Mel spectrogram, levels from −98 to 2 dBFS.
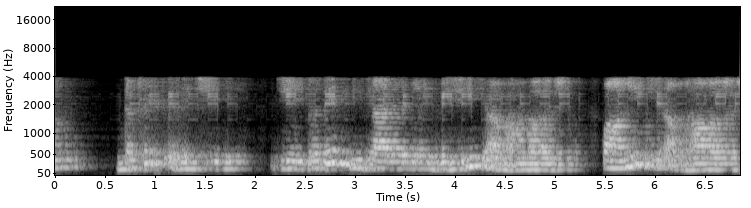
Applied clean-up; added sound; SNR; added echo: neural mask model DeepFilterNet 3.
